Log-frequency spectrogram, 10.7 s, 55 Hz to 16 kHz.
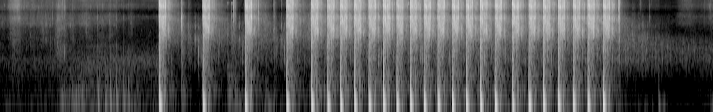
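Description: Dlask TUF-22 semi-automatic .22 rimfire rifle firing a full 25-round magazine: three spaced shots starting about two seconds in, then a fast, even string of about five shots a second that stops about nine seconds in when the magazine runs empty, the rifle cycling every round without a stoppage.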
